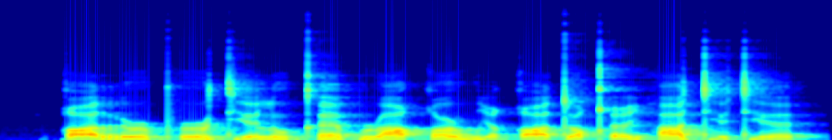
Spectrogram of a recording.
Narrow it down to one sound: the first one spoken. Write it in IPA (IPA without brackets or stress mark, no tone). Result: q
